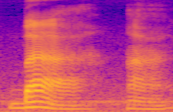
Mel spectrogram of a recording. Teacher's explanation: contoh yang lebih jelas di huruf ba huruf ba dari mana makhraj dari dua bibir yang dipertemukan startnya dari situ mingkem dulu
